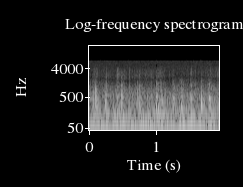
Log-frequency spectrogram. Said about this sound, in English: A late afternoon thunderstorm breaks over the city.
